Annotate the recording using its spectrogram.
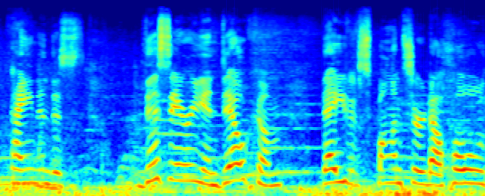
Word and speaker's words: Delcambre: And so they added a day just for Delcambre.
